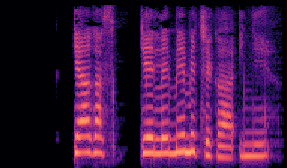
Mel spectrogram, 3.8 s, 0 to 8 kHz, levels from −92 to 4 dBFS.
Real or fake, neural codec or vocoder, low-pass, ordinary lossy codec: real; none; 7.2 kHz; MP3, 48 kbps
